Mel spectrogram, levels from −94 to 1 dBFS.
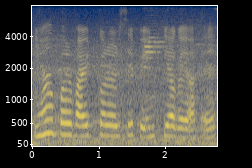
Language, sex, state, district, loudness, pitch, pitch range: Hindi, female, Haryana, Jhajjar, -17 LUFS, 225 Hz, 200-240 Hz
